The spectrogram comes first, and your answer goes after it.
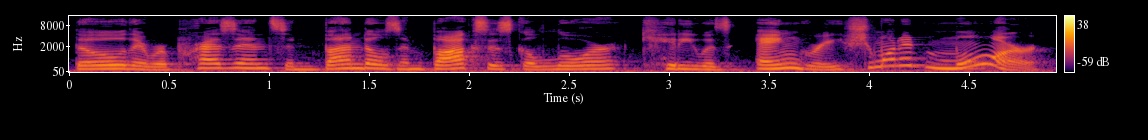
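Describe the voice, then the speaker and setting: A woman reading a children's storybook aloud with an expressive, rhythmic delivery. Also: a little high, normal speed.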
